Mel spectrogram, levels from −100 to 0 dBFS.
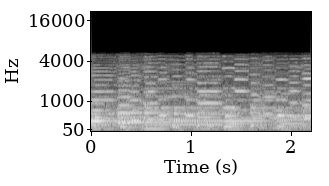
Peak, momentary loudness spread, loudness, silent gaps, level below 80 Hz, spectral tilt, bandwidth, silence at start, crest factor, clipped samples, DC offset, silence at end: -4 dBFS; 3 LU; -18 LUFS; none; -44 dBFS; -9 dB/octave; 5.4 kHz; 0 s; 14 dB; under 0.1%; under 0.1%; 0 s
